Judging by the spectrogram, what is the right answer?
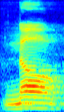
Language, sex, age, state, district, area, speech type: Maithili, male, 30-45, Bihar, Saharsa, urban, read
